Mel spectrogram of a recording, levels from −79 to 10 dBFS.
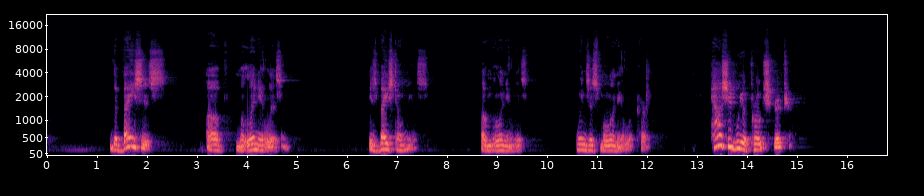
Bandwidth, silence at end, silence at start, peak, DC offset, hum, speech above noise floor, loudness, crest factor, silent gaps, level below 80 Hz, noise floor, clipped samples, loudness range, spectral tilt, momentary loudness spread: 11 kHz; 1.9 s; 1.25 s; -4 dBFS; under 0.1%; none; 69 dB; -17 LUFS; 16 dB; none; -64 dBFS; -85 dBFS; under 0.1%; 5 LU; -7 dB/octave; 15 LU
